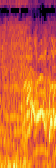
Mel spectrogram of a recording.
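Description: Water splashes and sloshes loudly in a family swimming pool, close and continuous, with children's voices and chatter mixed in.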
